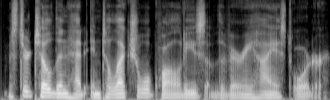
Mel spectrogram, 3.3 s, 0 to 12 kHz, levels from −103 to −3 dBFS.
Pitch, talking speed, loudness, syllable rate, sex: 110 Hz, 180 wpm, -21 LUFS, 6.2 syllables/s, male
